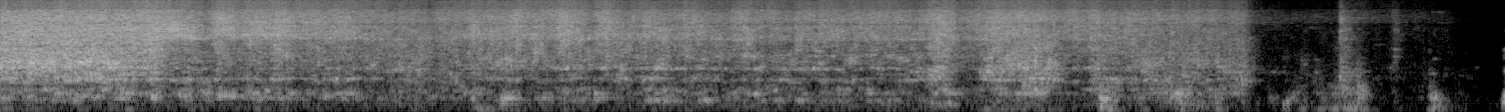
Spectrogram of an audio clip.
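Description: Tap water runs steadily into a kitchen sink during cake making, a loud continuous hiss and splash that cuts off abruptly near the end, leaving a few faint knocks.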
